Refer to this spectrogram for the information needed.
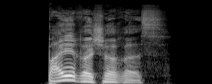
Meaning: strong/mixed nominative/accusative neuter singular comparative degree of bayrisch
- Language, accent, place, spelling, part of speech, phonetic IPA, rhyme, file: German, Germany, Berlin, bayrischeres, adjective, [ˈbaɪ̯ʁɪʃəʁəs], -aɪ̯ʁɪʃəʁəs, De-bayrischeres.ogg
